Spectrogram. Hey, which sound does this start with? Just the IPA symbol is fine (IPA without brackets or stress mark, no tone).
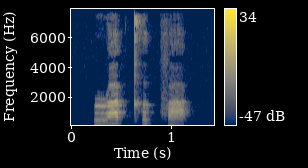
ɹ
